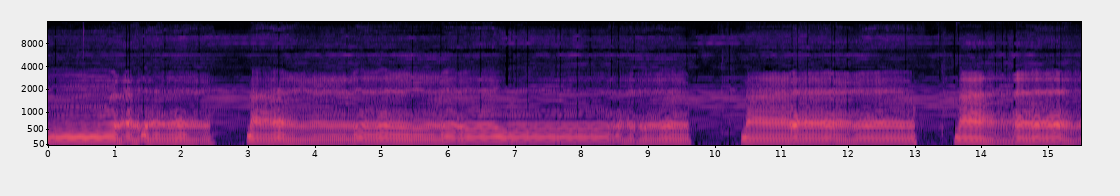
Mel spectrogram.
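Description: Carnatic music in raga Todi: a slow, unmetred melodic line with wavering, gliding ornaments over steady low notes. It comes in long phrases broken by three short pauses.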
